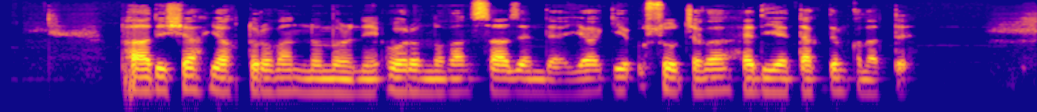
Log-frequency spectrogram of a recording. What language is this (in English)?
Uyghur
